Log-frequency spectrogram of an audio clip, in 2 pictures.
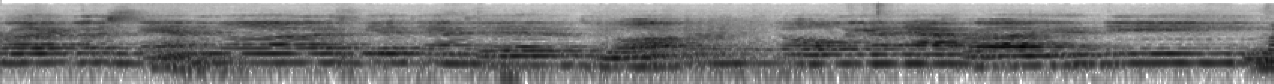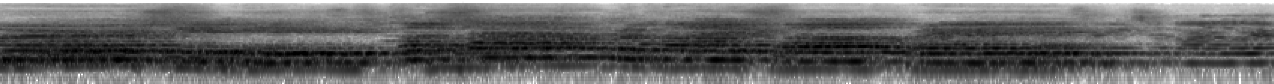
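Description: Unaccompanied Byzantine liturgical chant in church, sung without instruments. A single man's voice chants at first, then from about eight seconds in a louder group of voices sings together.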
